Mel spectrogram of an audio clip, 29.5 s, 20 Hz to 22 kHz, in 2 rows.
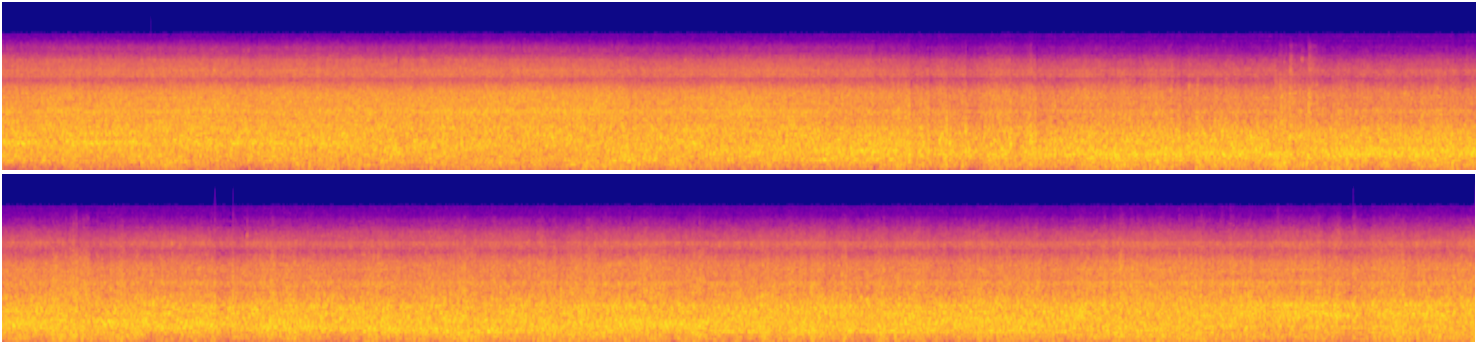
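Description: ALn668 diesel railcar running along the line, heard from an open window: a steady, loud noise of the train's wheels on the rails and its running gear.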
